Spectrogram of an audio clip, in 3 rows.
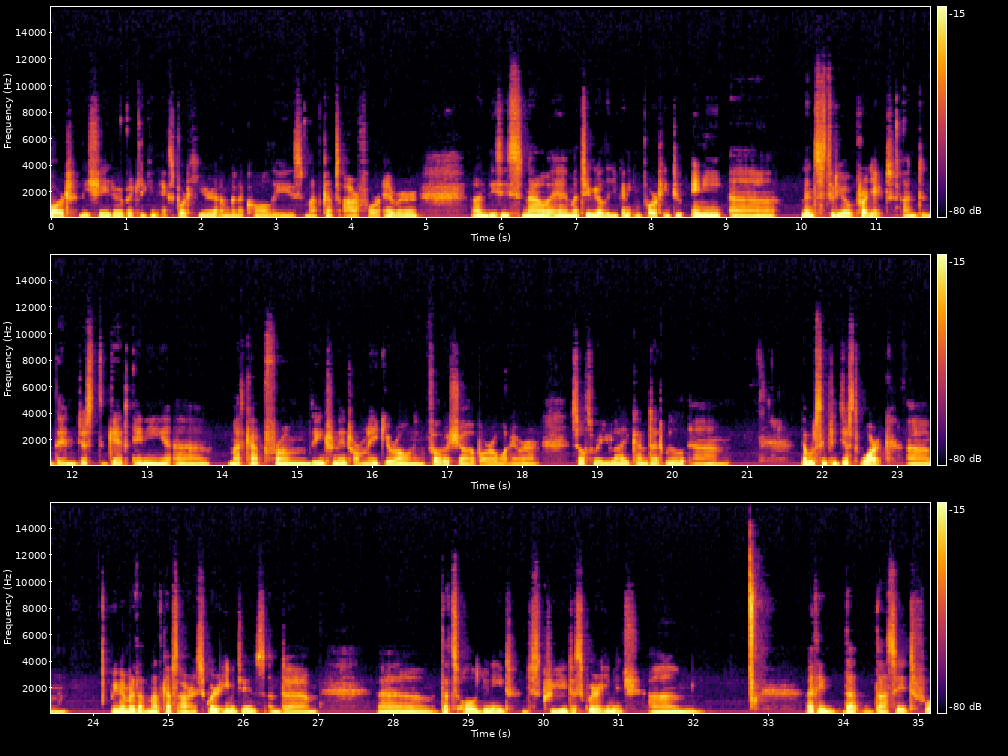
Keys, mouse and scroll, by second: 1.1 click, 3.4 click, 11.4 click, 13.7 click, 16.7-22.0 drag.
